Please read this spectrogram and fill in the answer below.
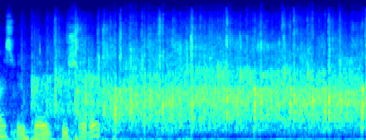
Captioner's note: audience applause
